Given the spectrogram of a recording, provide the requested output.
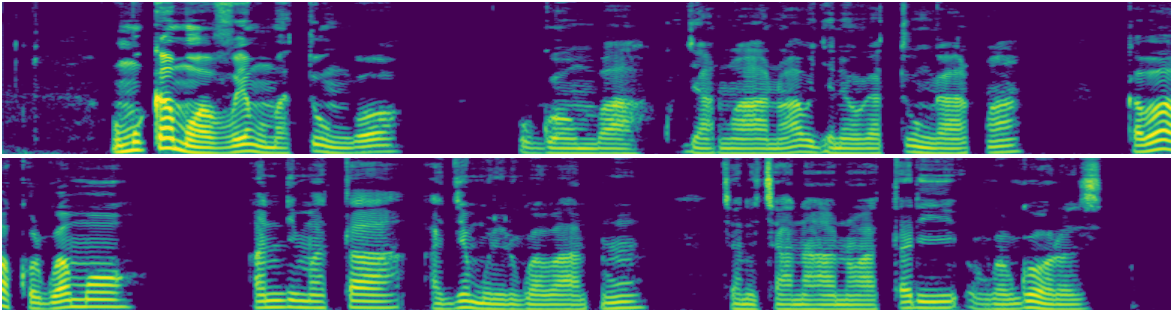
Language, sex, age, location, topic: Kinyarwanda, female, 18-24, Nyagatare, agriculture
